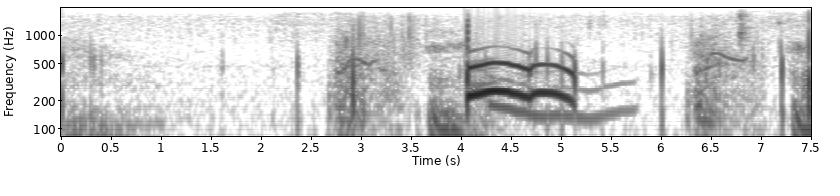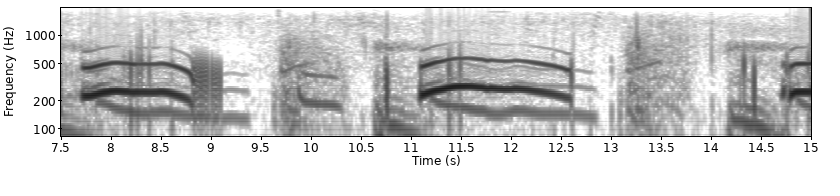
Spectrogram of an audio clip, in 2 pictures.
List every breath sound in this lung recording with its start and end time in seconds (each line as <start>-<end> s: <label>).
2.64-3.57 s: inhalation
2.64-3.57 s: wheeze
3.64-5.84 s: exhalation
3.64-5.84 s: wheeze
6.19-7.01 s: inhalation
6.19-7.01 s: wheeze
7.29-9.49 s: exhalation
7.29-9.49 s: wheeze
9.68-10.50 s: inhalation
9.68-10.50 s: wheeze
10.62-12.90 s: exhalation
10.62-12.90 s: wheeze
13.15-13.65 s: wheeze
13.15-14.11 s: inhalation
14.15-15.00 s: exhalation
14.15-15.00 s: wheeze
